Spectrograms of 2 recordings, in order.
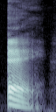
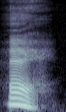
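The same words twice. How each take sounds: First: The vowel starts with a sudden, abrupt attack. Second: The vowel starts with a soft, gradual attack. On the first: "That's a hard onset" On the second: "Soft would be this"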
